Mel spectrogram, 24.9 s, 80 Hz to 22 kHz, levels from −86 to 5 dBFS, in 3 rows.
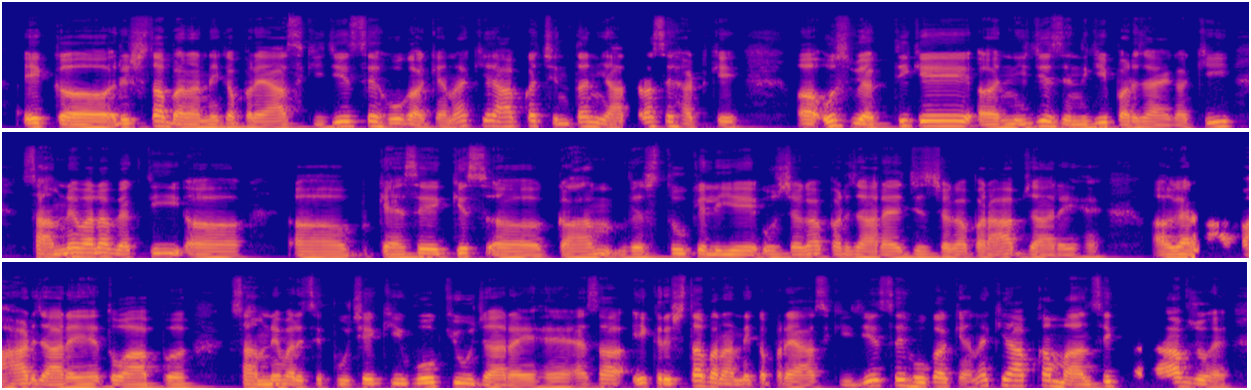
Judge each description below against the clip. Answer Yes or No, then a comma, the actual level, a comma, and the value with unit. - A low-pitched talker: Yes, low, 110 Hz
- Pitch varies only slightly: No, average, 3.1 semitones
